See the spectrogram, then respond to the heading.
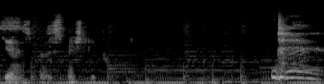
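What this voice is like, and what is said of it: Put-on sexy voice. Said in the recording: “That was my sexy voice. ... That was your sexy voice.”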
